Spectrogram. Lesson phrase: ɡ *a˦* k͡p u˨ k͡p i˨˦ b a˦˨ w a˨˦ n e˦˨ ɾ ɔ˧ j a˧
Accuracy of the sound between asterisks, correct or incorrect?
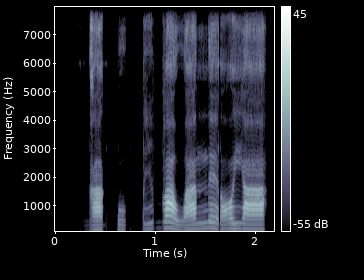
incorrect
